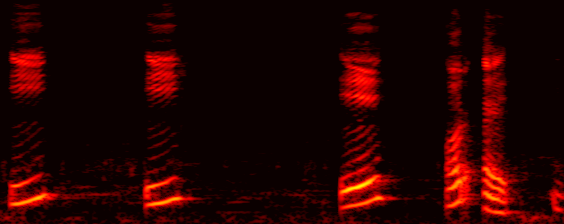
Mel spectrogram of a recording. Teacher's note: इनका उच्चारण जो होता है जीभ के आगे वाले भाग से होता है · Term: अग्रभाग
